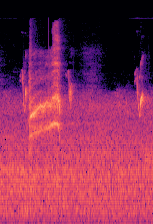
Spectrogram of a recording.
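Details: By a nest box, a common starling holds a drawn-out, slightly wavering whistle framed by clicks, then a short pause and a final squeaky note, over steady background hiss.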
